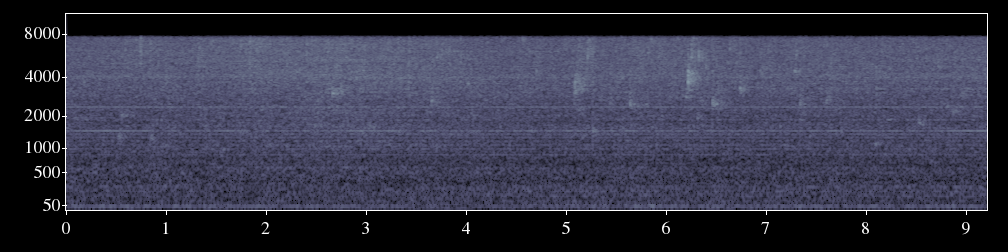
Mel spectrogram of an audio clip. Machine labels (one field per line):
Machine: pump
